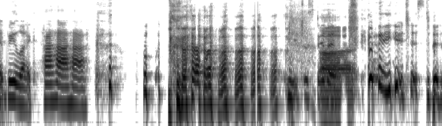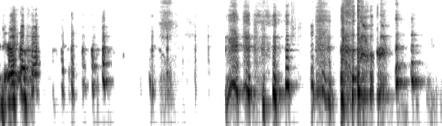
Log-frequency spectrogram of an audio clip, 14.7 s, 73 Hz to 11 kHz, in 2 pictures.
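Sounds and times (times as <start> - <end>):
speech: 0.0 - 8.5, 11.1 - 13.3
laughter: 1.6 - 14.5
person in a coughing fit: 4.8 - 6.1, 11.4 - 14.4
strained breaths: 9.9 - 13.1.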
